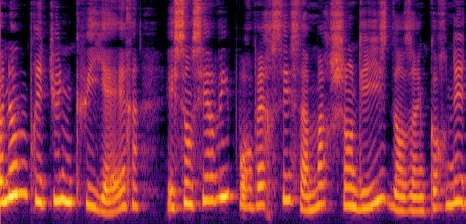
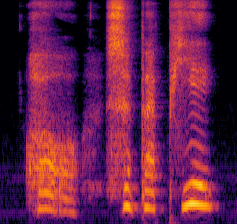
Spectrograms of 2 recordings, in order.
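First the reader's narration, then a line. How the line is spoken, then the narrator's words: Said quietly. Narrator (French): dit-elle à voix basse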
